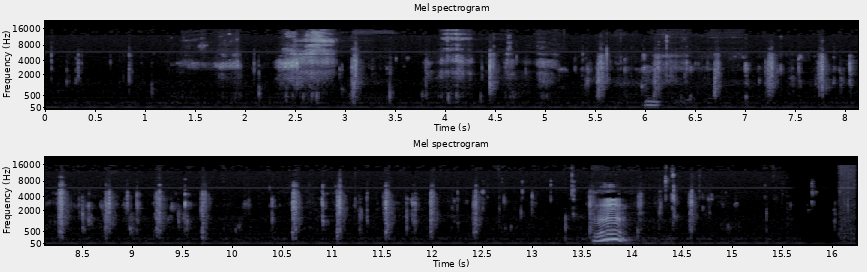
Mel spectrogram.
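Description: A person chewing a mouthful of rice with spicy steamed seafood and bean sprouts: wet, crunchy chews in quick succession. There is a brief hissing sound about two and a half seconds in and a short voiced 'mm' about fourteen seconds in, the loudest sound.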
